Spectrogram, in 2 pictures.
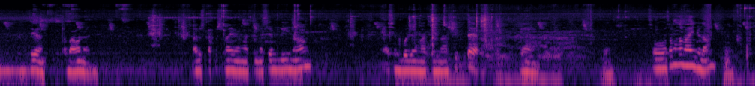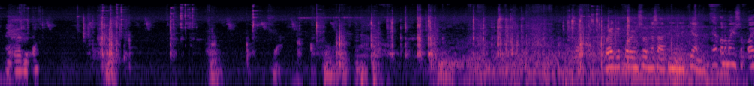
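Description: Metal parts clink and knock together.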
